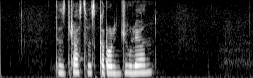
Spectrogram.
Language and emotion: Russian, neutral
